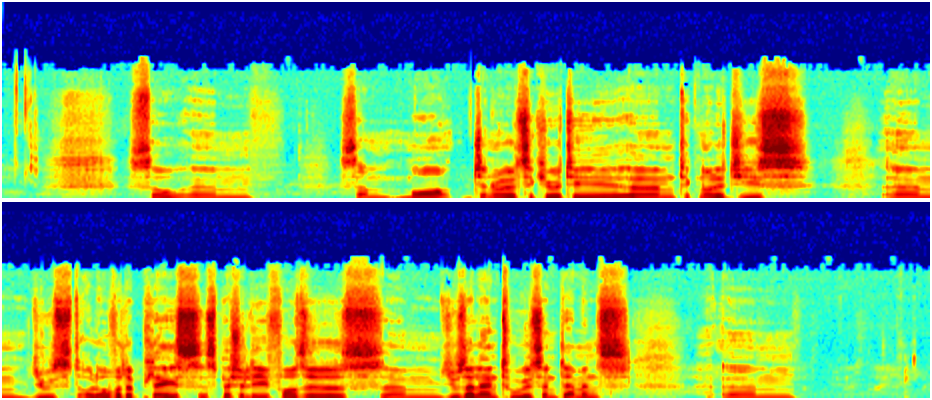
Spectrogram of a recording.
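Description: A young man speaks calmly into a microphone, heard through a loudspeaker.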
